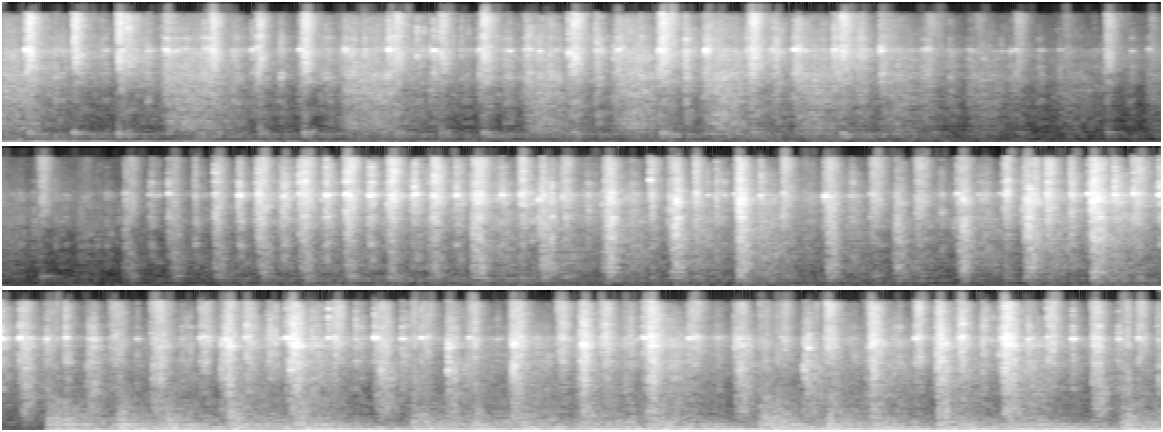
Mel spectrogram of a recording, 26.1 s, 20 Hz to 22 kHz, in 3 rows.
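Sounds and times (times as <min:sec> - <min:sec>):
rapid mechanical clicking: 0:00.0 - 0:26.0
heavy low thumping: 0:17.8 - 0:26.0.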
